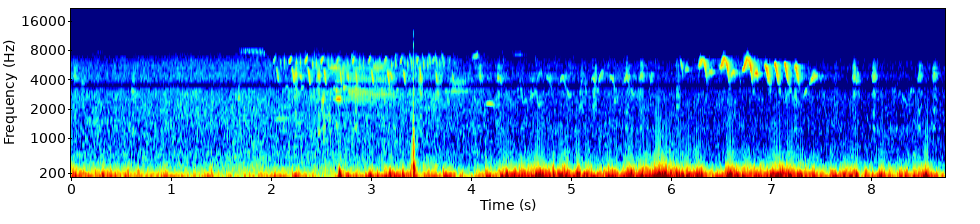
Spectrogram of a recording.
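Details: A male Yellow Warbler sings in edge habitat near Cape Chin North, Ontario, Canada, on 17 July 2019: two short, bright phrases of quick high notes, sweet-sweet-sweeter, over a heavy low rumble of wind.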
